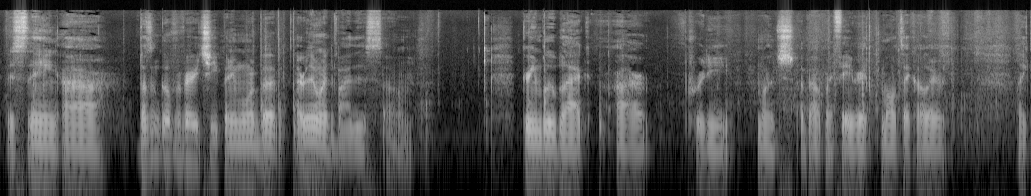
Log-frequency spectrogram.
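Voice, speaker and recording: A young man talks through an unboxing in a rambling, casual way, full of ums and restarts. His voice sits very low, and the cold he has leaves it grating and gravelly. It sounds like a camera mic in a room at home. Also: a bit bright, a little hiss or hum. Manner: rambling, filler-heavy. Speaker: card game vlogger.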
